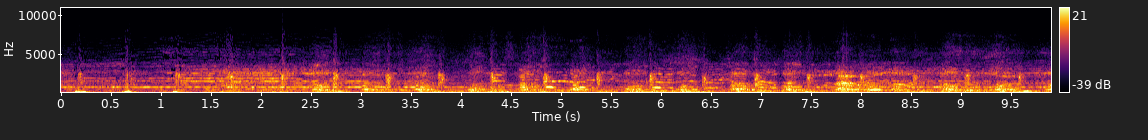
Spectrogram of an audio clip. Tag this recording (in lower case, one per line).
mantra
music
